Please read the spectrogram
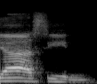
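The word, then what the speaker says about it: يس: huruf-huruf yang terputus jadi ketika kita baca ayat seperti ini bacanya bukan ya bukan biasa tapi Yasin nah di dalam Alquran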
